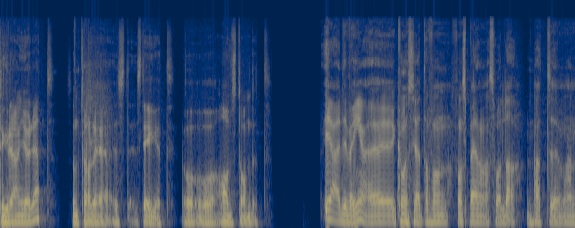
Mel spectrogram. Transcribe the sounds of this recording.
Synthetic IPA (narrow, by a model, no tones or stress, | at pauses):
t̪ʰʏkːəɾhanjœːɾɛt̪ː | sɔmt̪ʰɑ̰ːɖɛ̰sst̪ḛːɡət̪ɔɔɑːvst̪ɔ̰nd̪ət̪ | jɑːd̪ɛvaɾɪŋːakʰɔnst̪ɪheːt̪əɾfɾɔnfɾɔnspeːlaɳa̰shɔld̪a̰ɾʔat̪ma̰n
